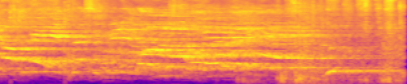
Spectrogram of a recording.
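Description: Background crowd voices in a hall, then, from a little past halfway, a run of dull thuds from the wrestling ring as the two wrestlers lock up and start grappling.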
